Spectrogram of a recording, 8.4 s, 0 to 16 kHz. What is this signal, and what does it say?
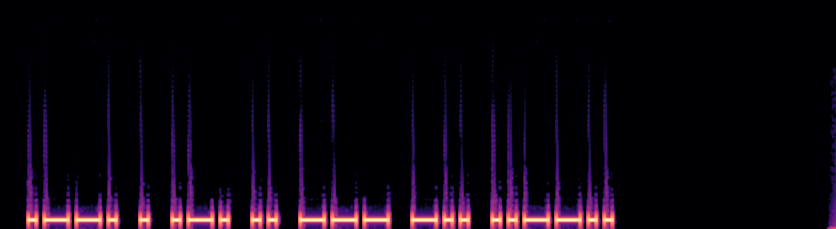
Morse code, heard as a keyed tone, about 15 wpm, 700 Hz. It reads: PERIOD?
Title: Sentences from Top 1000 Words - Review Part 5 - 15wpm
